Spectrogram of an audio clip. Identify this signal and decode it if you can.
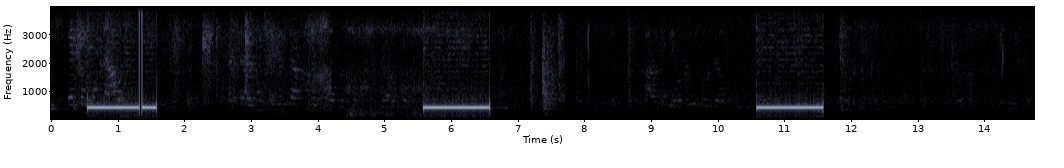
Ringback tone (Europe, 425 Hz), with speech.
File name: out- -2015- - - .86940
